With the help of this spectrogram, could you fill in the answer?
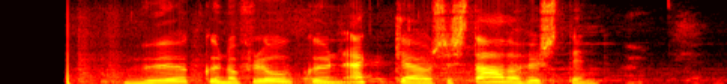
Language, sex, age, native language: Icelandic, female, 30-39, Icelandic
